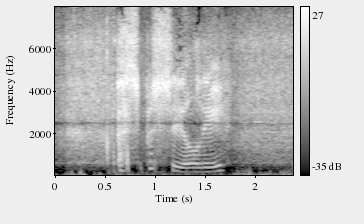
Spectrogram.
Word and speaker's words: especially: we may say clothes especially escape espresso for some reason many people put an x sound into these words this is we spell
